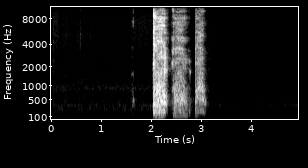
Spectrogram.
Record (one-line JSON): {"cough_length": "4.9 s", "cough_amplitude": 31205, "cough_signal_mean_std_ratio": 0.26, "survey_phase": "beta (2021-08-13 to 2022-03-07)", "age": "65+", "gender": "Male", "wearing_mask": "No", "symptom_cough_any": true, "symptom_onset": "4 days", "smoker_status": "Never smoked", "respiratory_condition_asthma": false, "respiratory_condition_other": false, "recruitment_source": "Test and Trace", "submission_delay": "2 days", "covid_test_result": "Positive", "covid_test_method": "RT-qPCR", "covid_ct_value": 15.3, "covid_ct_gene": "ORF1ab gene", "covid_ct_mean": 15.6, "covid_viral_load": "7600000 copies/ml", "covid_viral_load_category": "High viral load (>1M copies/ml)"}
